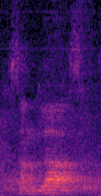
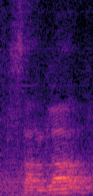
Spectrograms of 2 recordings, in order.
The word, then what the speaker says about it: sunglasses: course you know usually the first element of the compound carries the stress there are some examples there landlady pen knife teaspoon sunglasses if you pronounce those with the wrong stress pattern they are virtually incomprehensible sunglasses sunglasses that would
